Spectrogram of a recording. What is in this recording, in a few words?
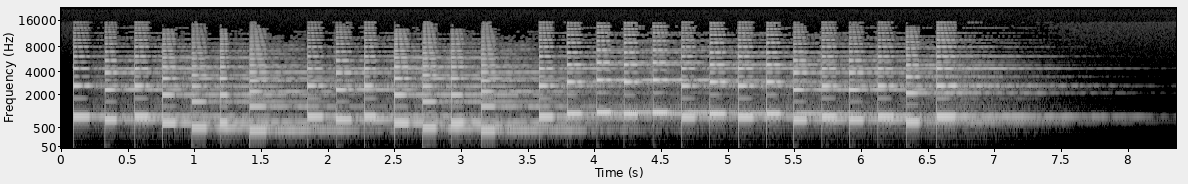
Square Lead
